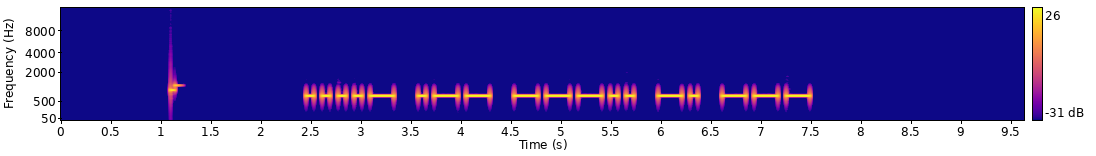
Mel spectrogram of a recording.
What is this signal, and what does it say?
Morse code, heard as a keyed tone, about 15 wpm, 700 Hz. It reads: 4W8NO
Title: Code Groups - 5 Letter:Numbers - 15wpm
